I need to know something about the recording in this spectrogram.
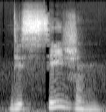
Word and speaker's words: decision: Decision. Da-da-da. Very good, Adi. Decision. Paisa, decision. 3 syllable.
